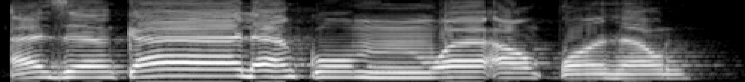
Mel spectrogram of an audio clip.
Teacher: Kemudian di sini ada mim sukun bertemu waw, ini juga hukum bacaan idhar syafawi. Cara membacanya harus jelas.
